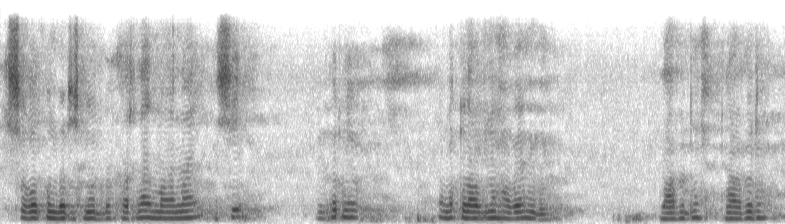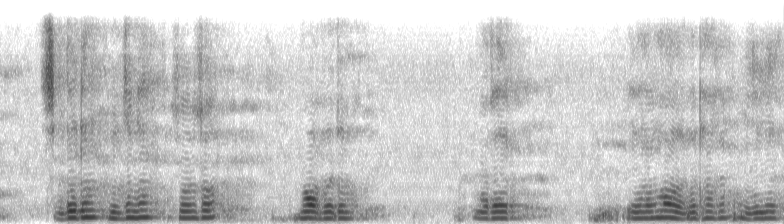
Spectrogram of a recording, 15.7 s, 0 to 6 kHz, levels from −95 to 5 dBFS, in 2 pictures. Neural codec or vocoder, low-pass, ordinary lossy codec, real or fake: codec, 16 kHz, 4 kbps, FreqCodec, smaller model; 5.4 kHz; none; fake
